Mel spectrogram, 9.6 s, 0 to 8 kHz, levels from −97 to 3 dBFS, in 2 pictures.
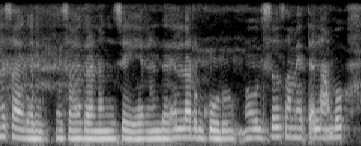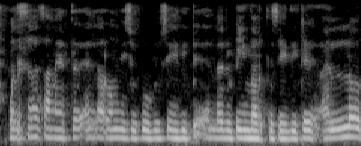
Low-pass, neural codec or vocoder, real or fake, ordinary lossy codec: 7.2 kHz; codec, 16 kHz, 4 kbps, FreqCodec, larger model; fake; none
